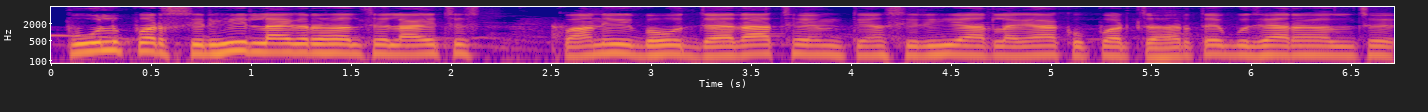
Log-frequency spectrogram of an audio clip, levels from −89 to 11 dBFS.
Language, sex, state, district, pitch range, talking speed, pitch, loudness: Maithili, male, Bihar, Samastipur, 160-185 Hz, 205 wpm, 175 Hz, -17 LUFS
